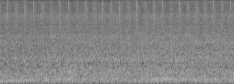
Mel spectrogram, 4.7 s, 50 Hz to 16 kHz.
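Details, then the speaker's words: 2001 BMW 540 (E39) at idle: a fast, even light ticking keeps pace with engine speed and seems to come from the passenger side of the block; source unconfirmed. "Here's my new 2001 BMW 540. It's got a clicking noise, so I'm trying to get some video."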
